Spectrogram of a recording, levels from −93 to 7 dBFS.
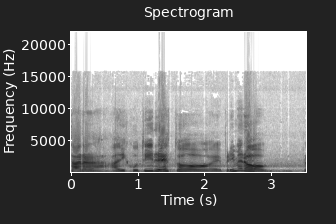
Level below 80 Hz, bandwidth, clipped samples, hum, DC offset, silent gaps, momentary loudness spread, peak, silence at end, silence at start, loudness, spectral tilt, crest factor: -54 dBFS; 16 kHz; 0.1%; none; under 0.1%; none; 9 LU; 0 dBFS; 0 s; 0 s; -12 LUFS; -4 dB/octave; 14 dB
